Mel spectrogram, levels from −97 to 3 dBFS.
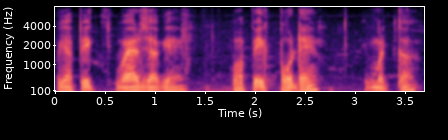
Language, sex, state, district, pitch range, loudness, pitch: Hindi, male, Arunachal Pradesh, Longding, 110-120 Hz, -19 LUFS, 115 Hz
